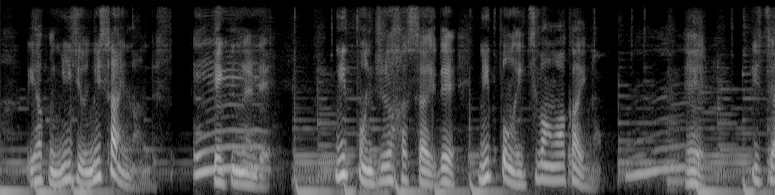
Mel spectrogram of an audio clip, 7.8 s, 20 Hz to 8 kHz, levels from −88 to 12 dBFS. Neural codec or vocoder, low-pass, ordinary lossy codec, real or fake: codec, 44.1 kHz, 7.8 kbps, DAC; 7.2 kHz; none; fake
